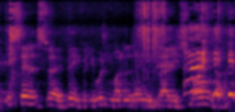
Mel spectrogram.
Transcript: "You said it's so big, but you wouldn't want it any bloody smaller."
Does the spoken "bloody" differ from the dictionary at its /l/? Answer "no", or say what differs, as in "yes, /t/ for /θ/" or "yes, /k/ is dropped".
yes, /l/ is dropped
